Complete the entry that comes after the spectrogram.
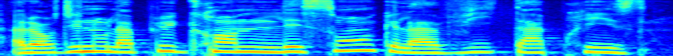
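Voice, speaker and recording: Casting: podcast host, mid-range voice, brief prompts, lots of quiet listening noises. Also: medium pitch, moderate pace. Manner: brief listening backchannels, asks short questions. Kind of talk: casual interview.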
